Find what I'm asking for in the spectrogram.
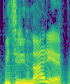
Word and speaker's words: ветеринария: Оказывается, пришедшее к нам из латыни слово сохранило свое ударение на четвертом слоге. И хоть мы и привыкли говорить «ветеринария», придется привыкать по новой. Ветеринария и не иначе.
